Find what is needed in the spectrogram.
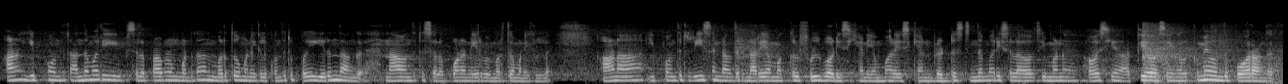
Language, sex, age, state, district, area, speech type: Tamil, male, 18-30, Tamil Nadu, Salem, urban, spontaneous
